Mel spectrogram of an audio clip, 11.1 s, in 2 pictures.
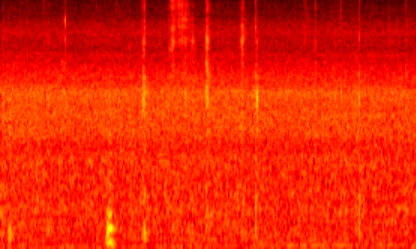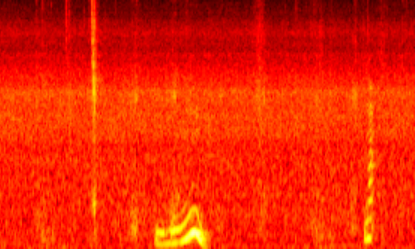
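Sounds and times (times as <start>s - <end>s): steady hiss: 0.0s - 11.0s
person chewing: 1.8s - 3.5s, 4.1s - 7.6s, 8.9s - 10.4s.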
